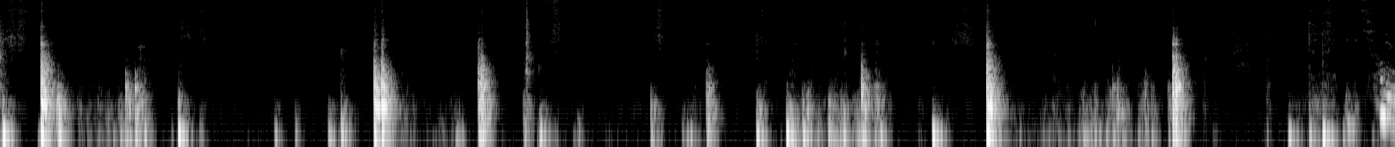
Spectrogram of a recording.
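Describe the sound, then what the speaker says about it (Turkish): Homemade baklava dough dusted with starch is rolled thin with a wooden rolling pin. Close, intermittent rubbing and knocking strokes come in irregular bursts with short pauses between them. "Hamurumu nişastaya bandırıp merdane ile açıyorum."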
